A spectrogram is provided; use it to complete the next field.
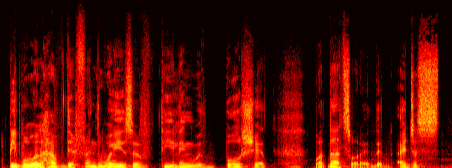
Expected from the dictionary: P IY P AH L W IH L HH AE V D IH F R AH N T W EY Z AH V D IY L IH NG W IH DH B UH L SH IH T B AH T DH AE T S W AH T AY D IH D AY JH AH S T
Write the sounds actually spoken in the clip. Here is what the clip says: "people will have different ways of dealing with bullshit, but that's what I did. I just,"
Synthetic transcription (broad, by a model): P IY P L W IH L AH V D IH F R AH N T W EY Z AH V D IY L IH NG W IH DH B UH L SH IH T B AH T DH AE T S W AH T AY D IH D AY JH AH S T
